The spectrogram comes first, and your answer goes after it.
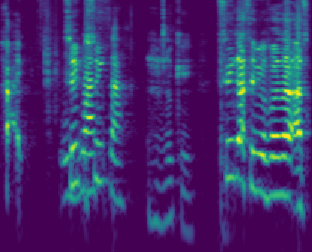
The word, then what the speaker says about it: Ovwasa: Singer Temmie, how do you pronounce Temmie's name? Ovwasa. Ovwasa. Hi. Ovwasa.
